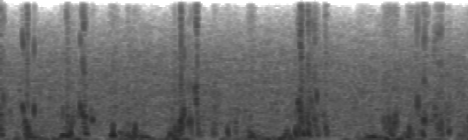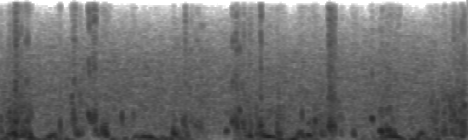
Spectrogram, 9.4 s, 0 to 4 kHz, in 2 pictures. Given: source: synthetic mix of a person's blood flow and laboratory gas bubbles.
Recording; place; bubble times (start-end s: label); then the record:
Doppler ultrasound of blood flow; precordium
0.00-0.13 s: bubbles
0.18-0.38 s: bubbles
0.59-0.97 s: bubbles
1.07-1.40 s: bubbles
1.69-2.07 s: bubbles
2.10-2.21 s: bubbles
2.24-2.38 s: bubbles
2.46-2.55 s: bubbles
2.91-3.30 s: bubbles
3.58-3.97 s: bubbles
4.05-4.54 s: bubbles
4.56-5.03 s: bubbles
5.24-5.32 s: bubbles
5.36-5.80 s: bubbles
5.86-5.94 s: bubbles
5.98-6.04 s: bubbles
6.36-6.72 s: bubbles
6.92-7.53 s: bubbles
7.65-8.13 s: bubbles
8.19-8.26 s: bubbles
8.37-8.68 s: bubbles
8.94-9.37 s: bubbles
From the record:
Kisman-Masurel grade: 333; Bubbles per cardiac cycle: rolling drumbeat, 9 or more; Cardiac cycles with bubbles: 50 to 99%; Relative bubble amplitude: loud (0.450 to 0.775); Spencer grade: 3 (all of the cardiac periods contain showers or single bubble signals, but not dominating or overriding the cardiac motion signals); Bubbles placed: anywhere in the cardiac cycle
